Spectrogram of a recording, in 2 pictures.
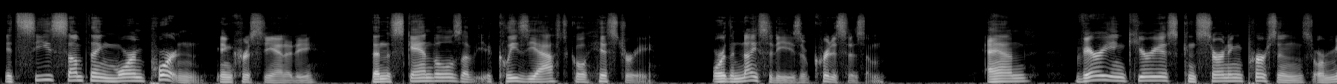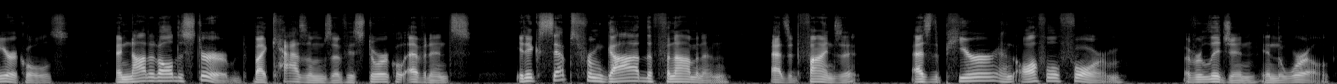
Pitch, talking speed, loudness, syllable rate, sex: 120 Hz, 125 wpm, -21 LUFS, 4.5 syllables/s, male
